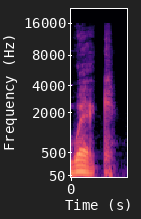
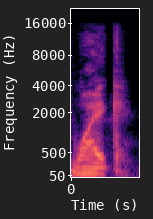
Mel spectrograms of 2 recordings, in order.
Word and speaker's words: Wick: His name was John Wick. Except when he got to work, he's like, it's pronounced Wyke.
